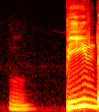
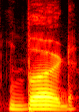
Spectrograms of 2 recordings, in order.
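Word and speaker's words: bird: जस्तो बीआईआरडी बीड होइन, अब बाइड होइन, बीआईआरडी बर्ड, एसएचआईआरटी शर्ट, डिआईआरटी डर्टी, एफआईआरएम फर्म।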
